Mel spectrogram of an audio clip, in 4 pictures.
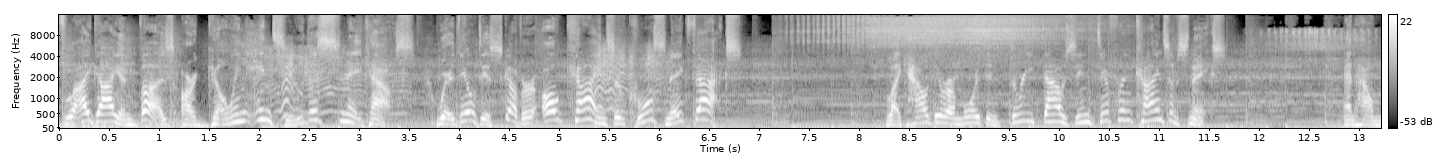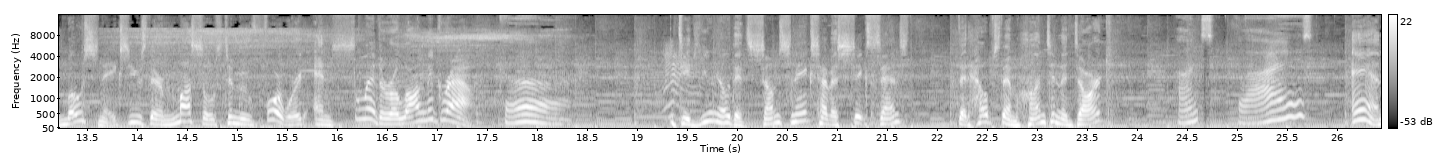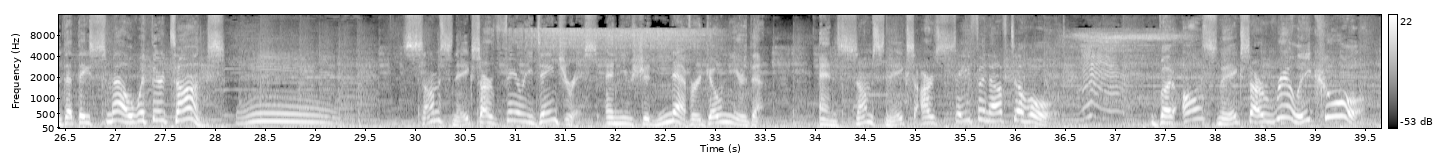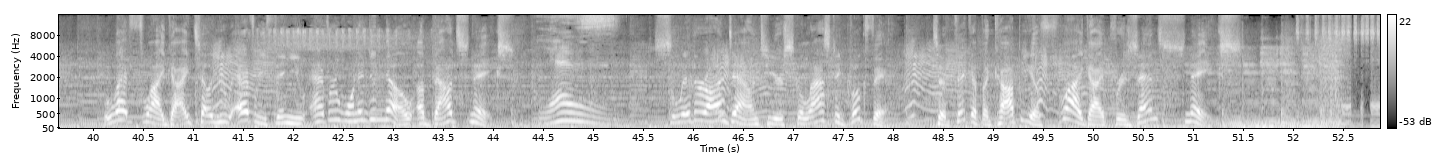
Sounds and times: Speech: 0.0s - 6.8s, 8.3s - 11.7s, 12.9s - 18.4s, 19.4s - 23.8s, 24.4s - 29.3s, 29.9s - 36.4s, 37.4s - 39.5s, 40.1s - 51.5s
Music: 0.0s - 52.8s.

